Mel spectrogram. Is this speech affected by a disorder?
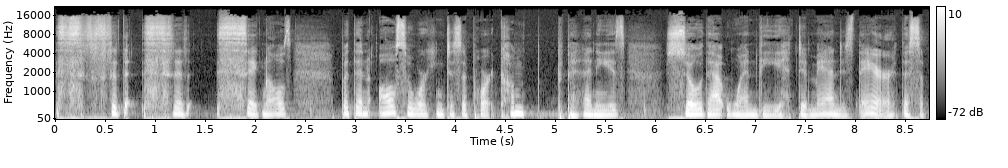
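Yes: stuttering; may stumble through questions; here prolonged sounds, blocks.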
